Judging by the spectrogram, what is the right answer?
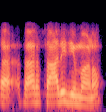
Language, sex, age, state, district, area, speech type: Malayalam, male, 30-45, Kerala, Alappuzha, rural, conversation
